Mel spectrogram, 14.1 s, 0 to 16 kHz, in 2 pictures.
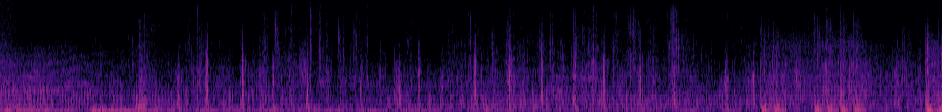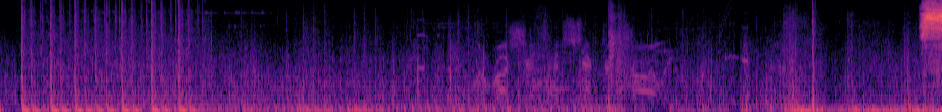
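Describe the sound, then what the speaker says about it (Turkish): Gunfire from the shooter game Battlefield 2042 on Xbox Series X, scattered single shots early on giving way to dense bursts and rapid automatic fire from several directions, loud and crackling. "Sağdan soldan sıkıyorlar."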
